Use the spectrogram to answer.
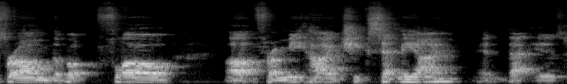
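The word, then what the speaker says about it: Mihaly Csikszentmihalyi: and this is from the book flow from mihai cheek set Mei and that is how you pronounce that um and flow is really about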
